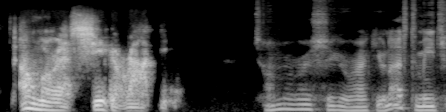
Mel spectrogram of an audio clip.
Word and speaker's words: Tomura Shigaraki: It's pronounced Tomura Shigaraki.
